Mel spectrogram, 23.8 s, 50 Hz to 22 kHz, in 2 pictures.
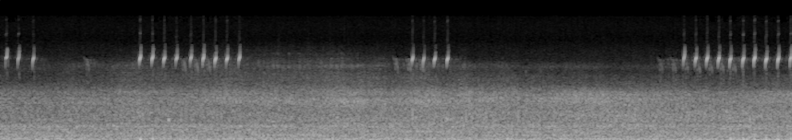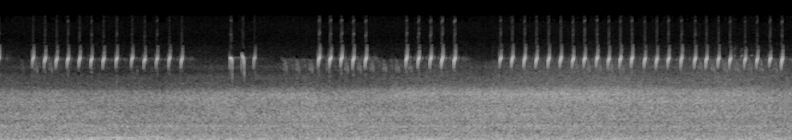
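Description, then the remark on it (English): A bird, recorded as bird 5-7, calls repeatedly in rapid bursts of high, sharp chirps, with short pauses between the series, over a steady low background rumble of outdoor noise. “That was bird 5-7.”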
